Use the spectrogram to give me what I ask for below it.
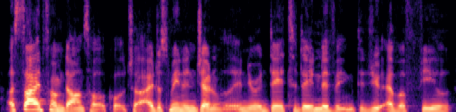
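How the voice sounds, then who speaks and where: A woman's voice: deep voice, steady tone, fast talker, creaky. A woman hosting an interview, asking questions and answering often with short, supportive acknowledgments. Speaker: host and interviewer.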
